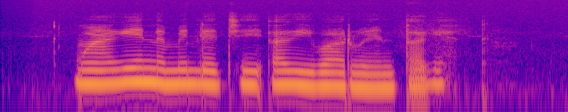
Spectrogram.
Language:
Kalenjin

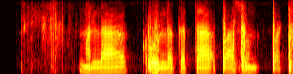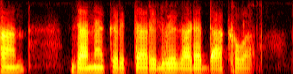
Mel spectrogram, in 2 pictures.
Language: Marathi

